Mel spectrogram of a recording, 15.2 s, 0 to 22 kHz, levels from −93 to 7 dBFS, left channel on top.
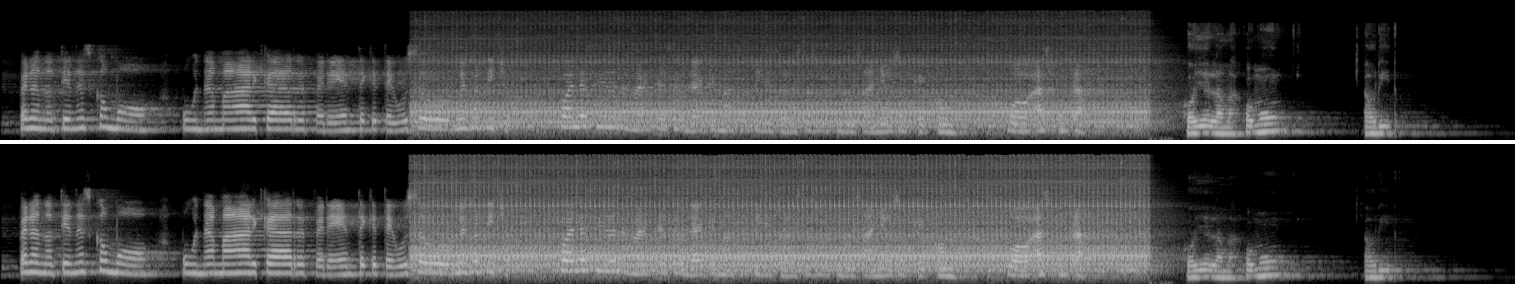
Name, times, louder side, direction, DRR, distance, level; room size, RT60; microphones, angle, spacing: voice 1, 0.2-1.5 1.8-5.2 5.6-9.6 10.1-11.0, right 3 dB, 40° right, 1.2 m, -28 dB
sound 1, 4.1-11.5, right 4 dB, 65° right, 0.9 m, -26 dB
voice 2, 11.8-12.9 13.6-14.0, left 3 dB, 65° left, 0.7 m, -28 dB
26.0 x 17.5 x 8.3 m
head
